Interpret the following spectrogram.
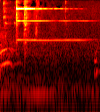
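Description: Domed metal desk bell struck twice in quick succession, its bright ring sustaining and fading over about a second and a half.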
